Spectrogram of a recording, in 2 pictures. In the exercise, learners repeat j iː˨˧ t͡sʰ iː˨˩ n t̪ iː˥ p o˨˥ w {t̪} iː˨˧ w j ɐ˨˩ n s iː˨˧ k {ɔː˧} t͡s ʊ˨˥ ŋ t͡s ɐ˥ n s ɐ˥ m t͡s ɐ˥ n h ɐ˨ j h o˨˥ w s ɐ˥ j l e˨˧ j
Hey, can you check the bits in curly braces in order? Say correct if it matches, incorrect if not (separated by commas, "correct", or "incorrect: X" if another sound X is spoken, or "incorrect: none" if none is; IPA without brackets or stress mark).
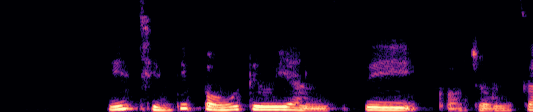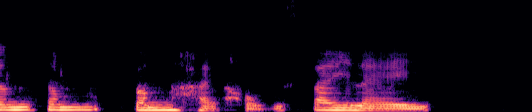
correct, incorrect: ɔː˨˥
